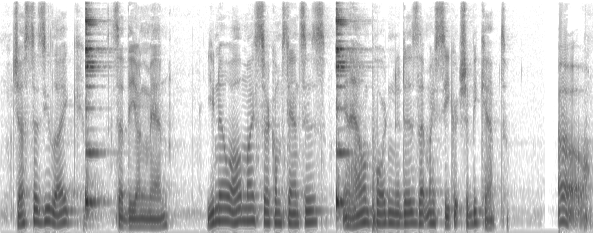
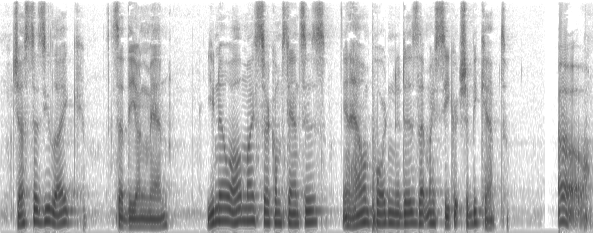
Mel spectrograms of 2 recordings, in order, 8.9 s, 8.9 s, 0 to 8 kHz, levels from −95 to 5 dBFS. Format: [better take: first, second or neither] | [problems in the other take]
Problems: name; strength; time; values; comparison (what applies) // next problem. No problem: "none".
second | background sound (Cowbell); 1 dB above the speech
